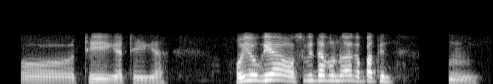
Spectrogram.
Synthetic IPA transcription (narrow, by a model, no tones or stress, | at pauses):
oːʈʰiːkɦɛːʈʰiːkɦɛː | hoːiɦoɡɪjasʊbid̪ʱabənuakap̬at̪ɪn | ɦ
